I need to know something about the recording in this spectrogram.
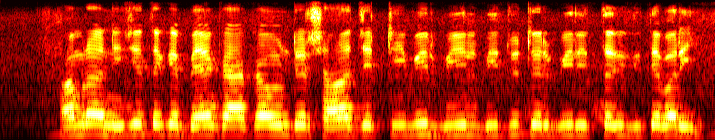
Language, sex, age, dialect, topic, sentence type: Bengali, male, 41-45, Northern/Varendri, banking, statement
